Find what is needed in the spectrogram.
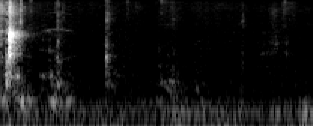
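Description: Quiet room tone with a few faint clicks and taps. A short loud burst comes right at the start.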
